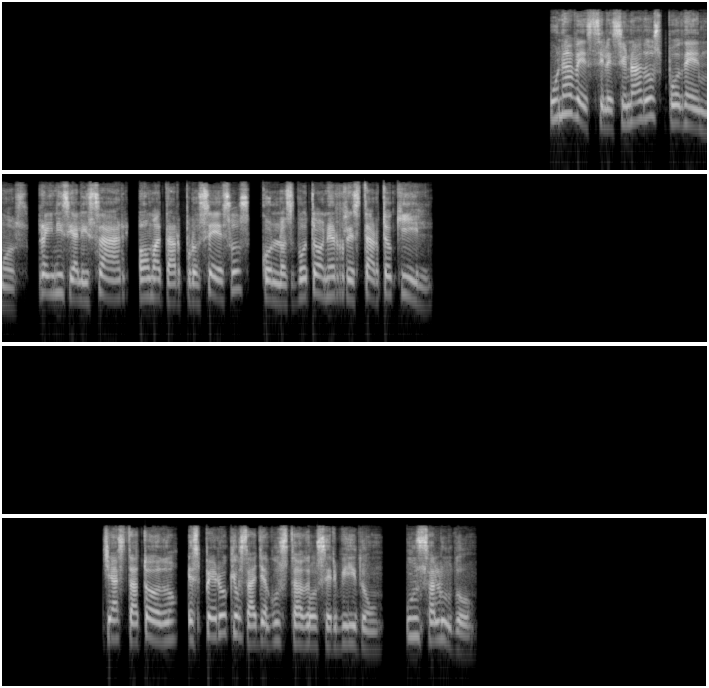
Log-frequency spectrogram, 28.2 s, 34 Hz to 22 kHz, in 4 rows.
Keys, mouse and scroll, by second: 4.9 F3, 5.2 click, 12.8 click, 21.6 F3, 22.0 click.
